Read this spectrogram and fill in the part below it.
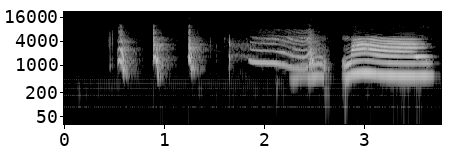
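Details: Indoor pet ringneck parrot: three sharp clicks, then long, nasal, voiced calls that bend downward before flattening, like mimicked words or a meow.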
